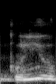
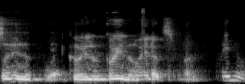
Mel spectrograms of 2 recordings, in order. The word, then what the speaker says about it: Coelho: It arises out of the Colio case, which is expressly referred to. It arises out of? Colio case. Coelho.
